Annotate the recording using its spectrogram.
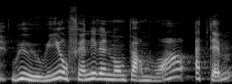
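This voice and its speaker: Ordinary pitch variation and a moderate pace from a woman, in a very clean recording with a silent background. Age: 60s. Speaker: restaurant manager. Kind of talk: podcast interview. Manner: animated.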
